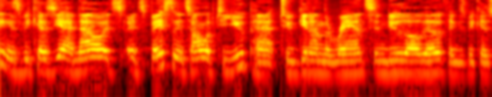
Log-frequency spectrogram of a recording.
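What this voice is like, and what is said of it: Usual voice. Nothing is said of it.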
